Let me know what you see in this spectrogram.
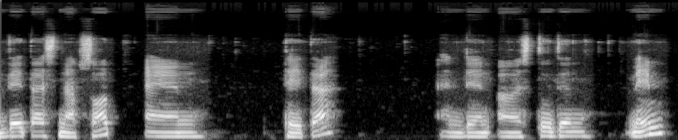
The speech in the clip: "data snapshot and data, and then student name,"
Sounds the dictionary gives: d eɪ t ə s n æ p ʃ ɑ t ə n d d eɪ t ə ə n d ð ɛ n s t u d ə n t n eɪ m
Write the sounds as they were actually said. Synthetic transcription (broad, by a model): d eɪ t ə s n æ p s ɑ t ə n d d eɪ t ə ə n d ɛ n s t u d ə n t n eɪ m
